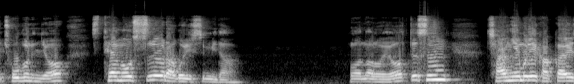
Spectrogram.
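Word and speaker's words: στενός: 여기서 좁은 문 할 때 좁은은요, 스테노스라고 읽습니다.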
